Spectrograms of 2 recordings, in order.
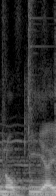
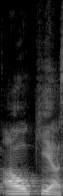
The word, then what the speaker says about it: Nokia: bentuk tulisan dari logo Nokia yang baru ini. Nah, ini pembahasan ini diangkat oleh Rakutav, yaitu salah satu tim desain logo di Yellow Studio di studioku. Kenapa kita berpikir untuk membacanya Nokia, bukan Aokia?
